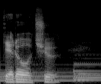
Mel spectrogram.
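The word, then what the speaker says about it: ゲロ: And in the chorus, when she sings Getu, Anojan actually pronounces it ghetto. And ghetto means vomit. So even more literal, Anojan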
